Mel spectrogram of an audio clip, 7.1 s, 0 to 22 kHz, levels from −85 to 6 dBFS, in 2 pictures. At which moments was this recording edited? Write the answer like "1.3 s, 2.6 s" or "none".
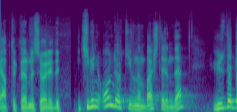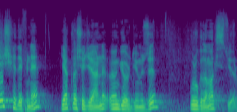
1.0 s

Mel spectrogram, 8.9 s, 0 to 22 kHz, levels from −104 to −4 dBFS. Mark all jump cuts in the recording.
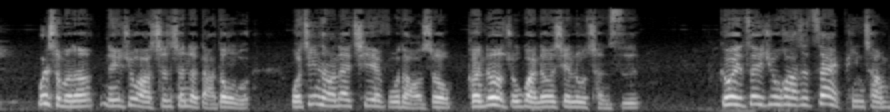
1.0 s, 4.6 s, 7.1 s

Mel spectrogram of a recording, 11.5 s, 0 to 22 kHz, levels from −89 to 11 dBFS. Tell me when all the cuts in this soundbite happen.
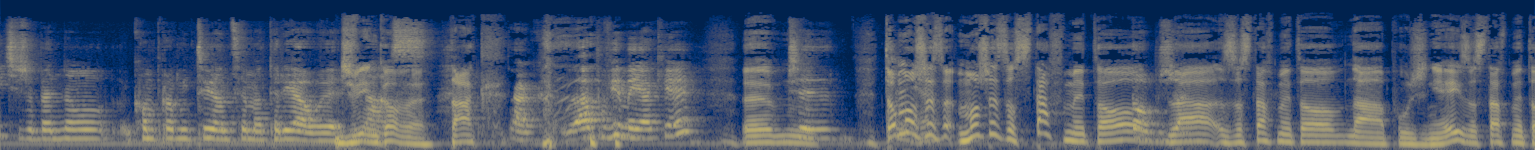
none

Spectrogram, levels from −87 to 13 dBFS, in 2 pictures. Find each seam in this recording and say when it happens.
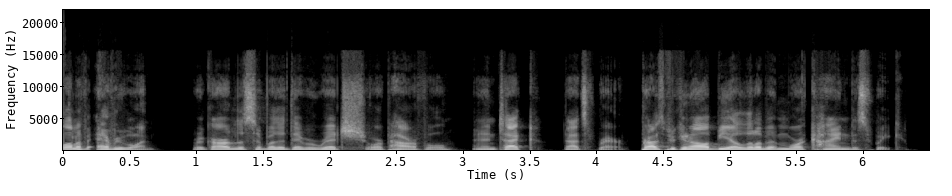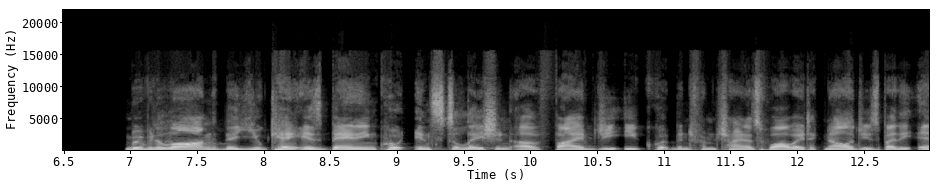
4.2 s

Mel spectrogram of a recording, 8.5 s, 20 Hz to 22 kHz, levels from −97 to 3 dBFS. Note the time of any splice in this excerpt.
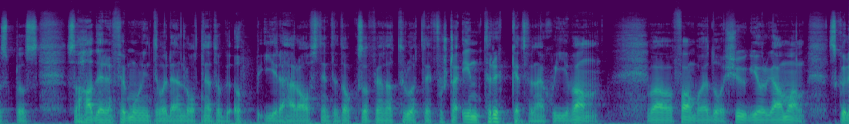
6.5 s

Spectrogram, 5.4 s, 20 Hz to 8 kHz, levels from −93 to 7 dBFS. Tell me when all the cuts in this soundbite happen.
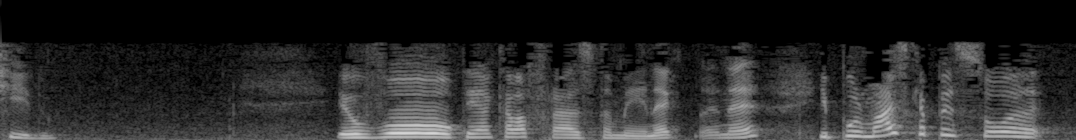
2.3 s, 3.4 s

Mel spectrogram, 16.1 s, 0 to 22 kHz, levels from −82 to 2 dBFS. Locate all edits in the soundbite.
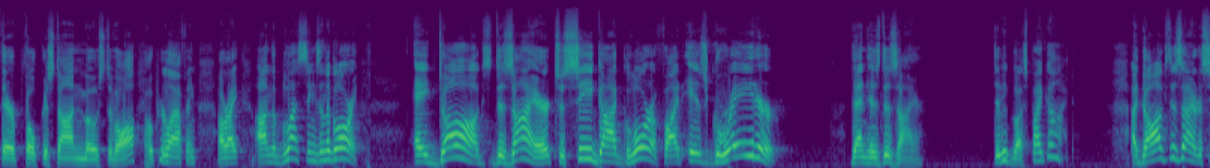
1.9 s

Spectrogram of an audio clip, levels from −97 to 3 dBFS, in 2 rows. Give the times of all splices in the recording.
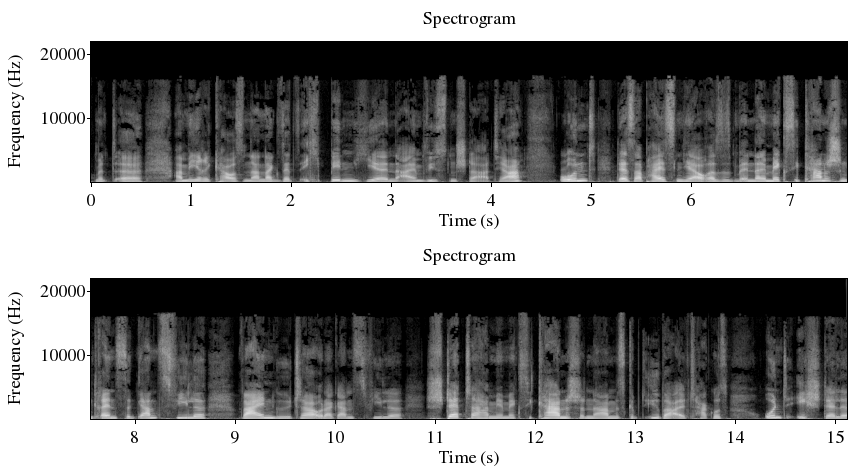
none

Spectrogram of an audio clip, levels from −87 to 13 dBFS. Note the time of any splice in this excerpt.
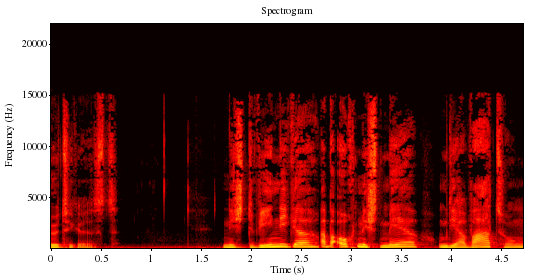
2.7 s

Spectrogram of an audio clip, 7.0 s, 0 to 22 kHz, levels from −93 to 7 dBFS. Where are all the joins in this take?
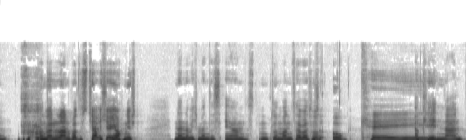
3.9 s

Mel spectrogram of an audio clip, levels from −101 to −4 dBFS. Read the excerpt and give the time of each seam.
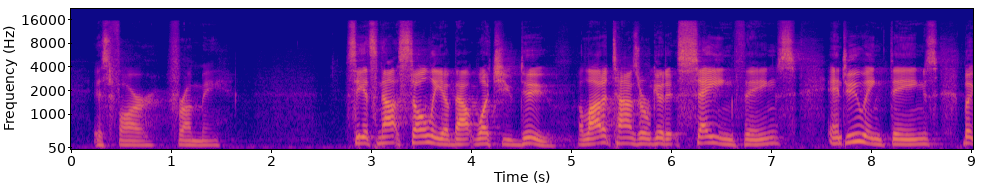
5.8 s, 7.7 s

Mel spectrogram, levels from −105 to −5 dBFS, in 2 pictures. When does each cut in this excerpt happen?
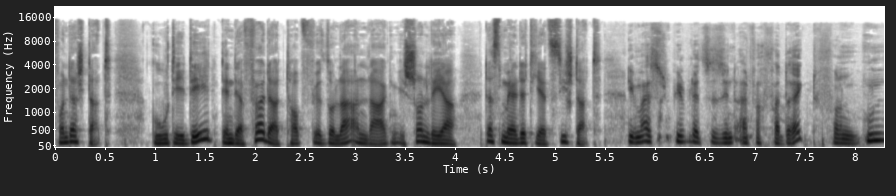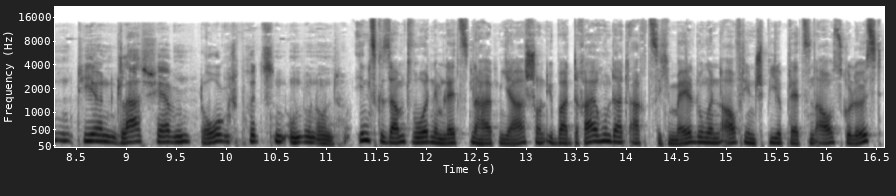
1.6 s, 5.7 s, 11.2 s

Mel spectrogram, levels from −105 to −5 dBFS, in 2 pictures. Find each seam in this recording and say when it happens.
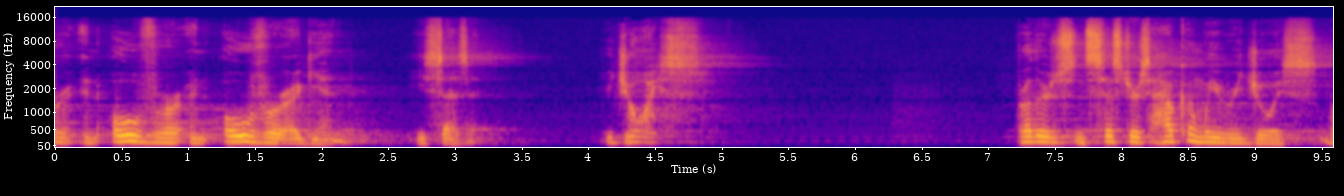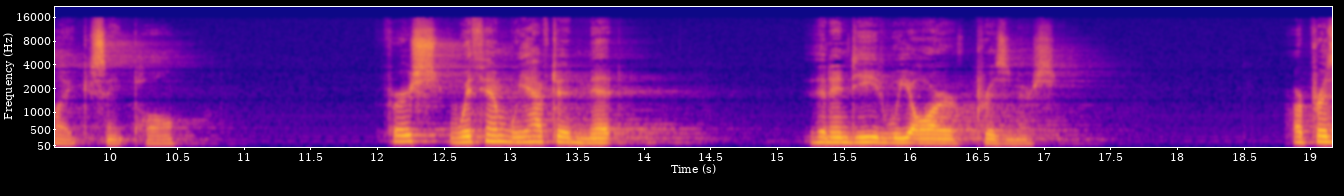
none

